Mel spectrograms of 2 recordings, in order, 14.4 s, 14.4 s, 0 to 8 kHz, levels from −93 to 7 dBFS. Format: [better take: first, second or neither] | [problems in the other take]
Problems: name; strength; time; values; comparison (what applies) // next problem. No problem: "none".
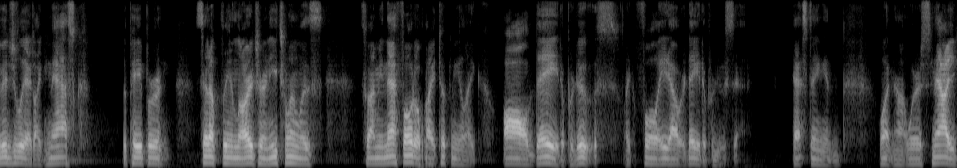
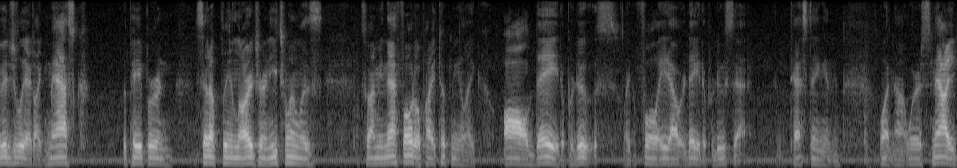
second | noise reduction (neural mask model DeepFilterNet 3)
